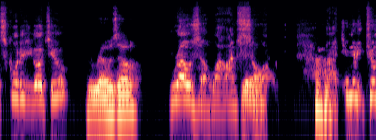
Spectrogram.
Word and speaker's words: Roseau: state tournament um you played for i'm gonna pronounce wrong i always said it was rosu what school did you go to roso rosa wow too many too many parks that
